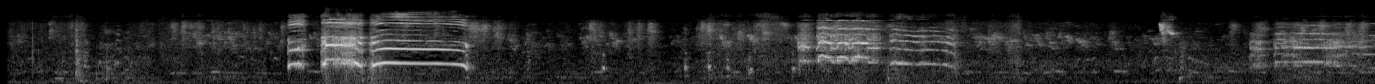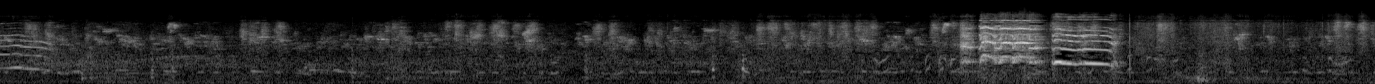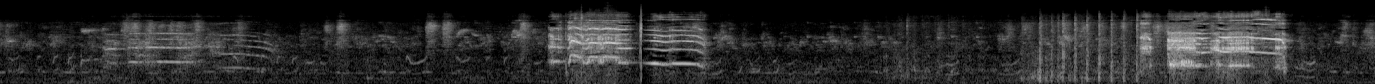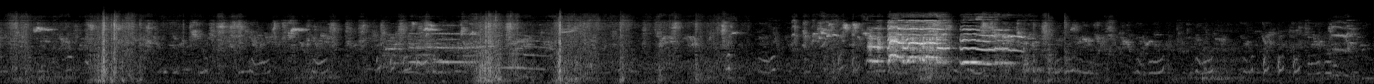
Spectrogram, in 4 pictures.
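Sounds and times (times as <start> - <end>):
rooster crowing: 2.9 - 4.8, 38.9 - 40.4
wings flapping and scuffling: 25.2 - 26.3, 36.4 - 39.4, 41.3 - 42.9, 45.8 - 48.7.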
